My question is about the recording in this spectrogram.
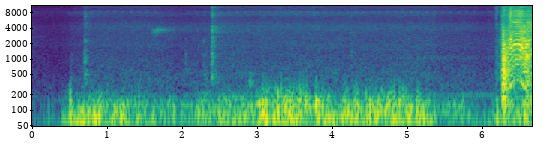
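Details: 1975 Case 680CK diesel backhoe, back running after a long lay-up; an earlier stumble was traced to the backhoe throttle having been bumped back. A low, steady diesel rumble at an even idle with no misses or knocks. Normal idle.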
